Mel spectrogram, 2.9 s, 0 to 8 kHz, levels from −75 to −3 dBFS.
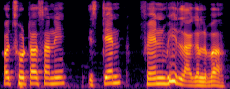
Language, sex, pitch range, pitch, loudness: Bhojpuri, male, 140-200 Hz, 190 Hz, -15 LUFS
